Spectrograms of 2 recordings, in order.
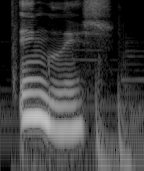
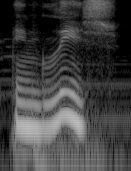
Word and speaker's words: English: It's always pronounced English, not English.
